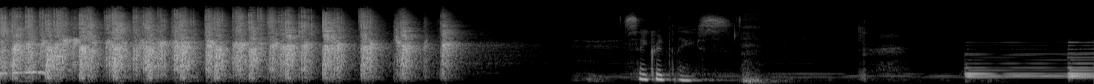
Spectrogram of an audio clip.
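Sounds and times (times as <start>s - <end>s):
audience applause: 0.0s - 4.7s
speech: 6.4s - 7.7s.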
